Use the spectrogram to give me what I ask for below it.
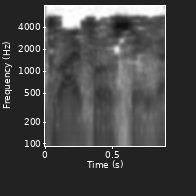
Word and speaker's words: glyphosate: It's glyphosate, I think.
